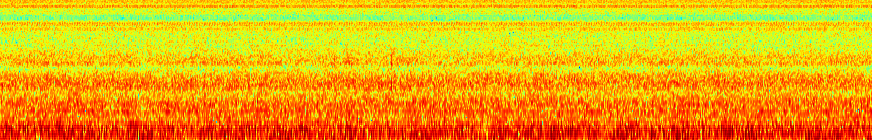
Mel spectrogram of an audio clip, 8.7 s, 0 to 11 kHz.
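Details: PS4 Pro consoles under heavy game load in boost mode, overclocked; first-gen 7015B (copper shim and new pads on south bridge and HDMI-area chip) nearly as quiet as third-gen 7215B (only dust-cleaned); soft steady whoosh, no rattle, tick or whine: normal fan running.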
